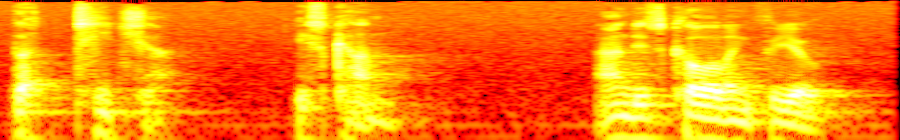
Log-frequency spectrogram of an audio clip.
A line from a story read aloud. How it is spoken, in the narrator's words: secretly, as the word is, quietly whispered to Mary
